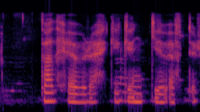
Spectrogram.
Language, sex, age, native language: Icelandic, female, 10, Icelandic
